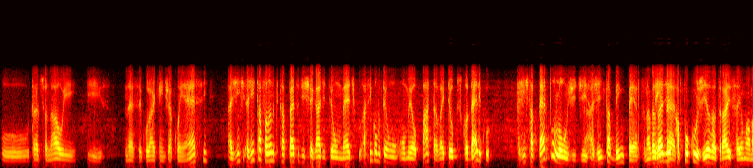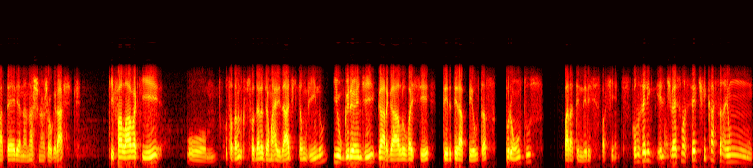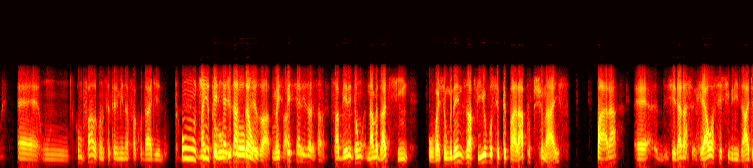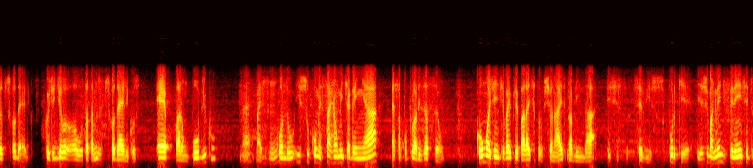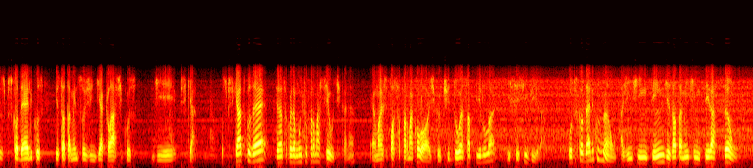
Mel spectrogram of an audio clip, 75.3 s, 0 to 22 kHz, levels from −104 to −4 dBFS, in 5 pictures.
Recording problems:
phone-call audio
traffic noise; faint; throughout; 25 dB below the speech

